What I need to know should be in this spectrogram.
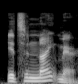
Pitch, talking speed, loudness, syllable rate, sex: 130 Hz, 230 wpm, -13 LUFS, 7.9 syllables/s, male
